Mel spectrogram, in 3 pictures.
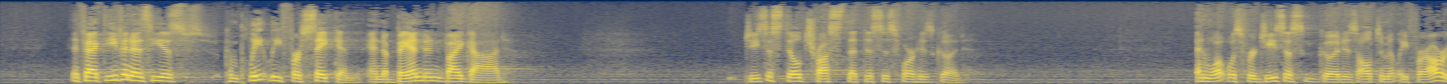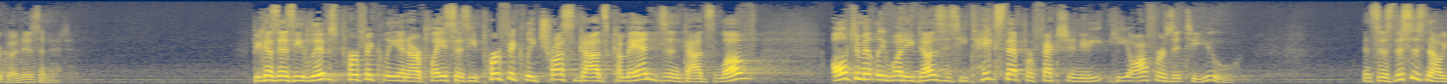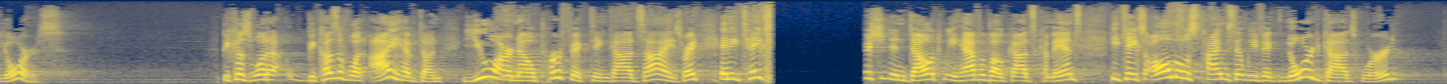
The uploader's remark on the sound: A sermon delivered on Sunday, June 9, 2019, at Our Savior Lutheran Church in Birmingham, AL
